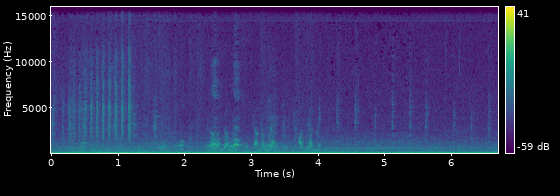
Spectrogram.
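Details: Annoyed snowy egrets at a nesting and roosting colony, with black-crowned night herons, at the Palo Alto Baylands give harsh, rough squawks in short bursts near the middle, over a steady low rumble of wind or traffic.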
